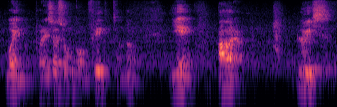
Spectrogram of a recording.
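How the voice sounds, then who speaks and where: A man from Peru teaching a history lesson online, asking his students rhetorical questions in an animated way. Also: fairly high pitch, unhurried. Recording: echoey room, distant mic, faint noise.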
